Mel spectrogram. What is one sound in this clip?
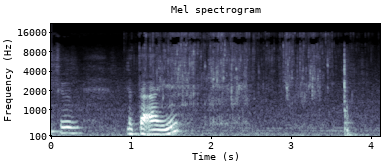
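Water pours into a plastic jug.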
